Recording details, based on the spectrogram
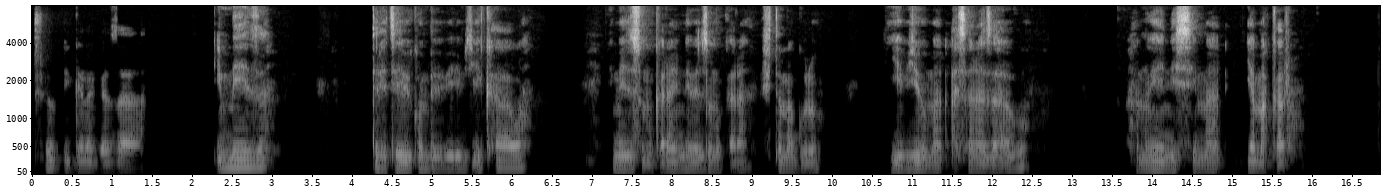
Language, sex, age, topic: Kinyarwanda, male, 18-24, finance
